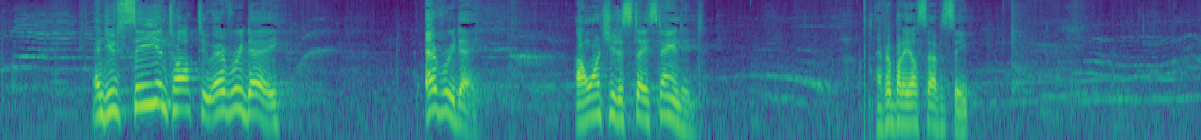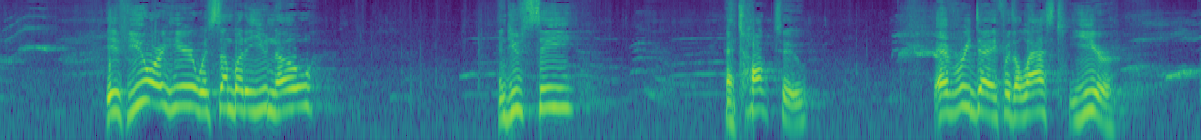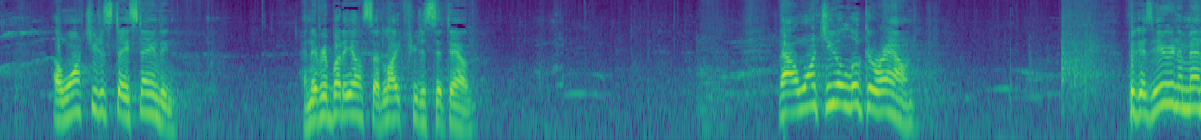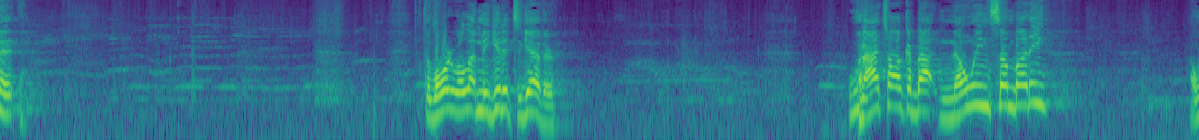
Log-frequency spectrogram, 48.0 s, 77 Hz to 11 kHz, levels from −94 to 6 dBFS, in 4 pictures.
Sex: male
